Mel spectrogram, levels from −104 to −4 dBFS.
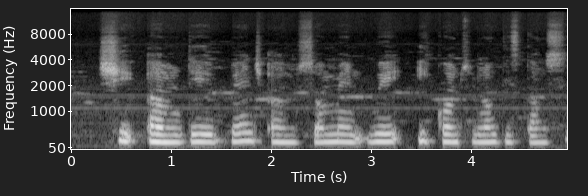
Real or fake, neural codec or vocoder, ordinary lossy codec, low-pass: real; none; none; 14.4 kHz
